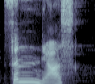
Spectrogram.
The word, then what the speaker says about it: संन्यास: पैदाइश के हिसाब से ये सम धन न्यास है जिसका उच्चारण समन्यास के समीकरण के कारण संन्यास यानी डबल न हो जाना अत्यंत स्वाभाविक है उच्चारण उपन्यास और विन्यास आदि का भी उपन्यास और विन्यास आदि है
